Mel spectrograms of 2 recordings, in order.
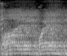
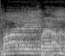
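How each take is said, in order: First: The consonants are said as a plain 'y' sound. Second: The consonants are said with a retroflex 'zh' sound. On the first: The speaker calls it wrong. "அவன் வாயப்பயம் அப்படின்னு இருக்கான்" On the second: The speaker calls it right. "வாழைப்பழம் அப்படி சொல்லணும்"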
